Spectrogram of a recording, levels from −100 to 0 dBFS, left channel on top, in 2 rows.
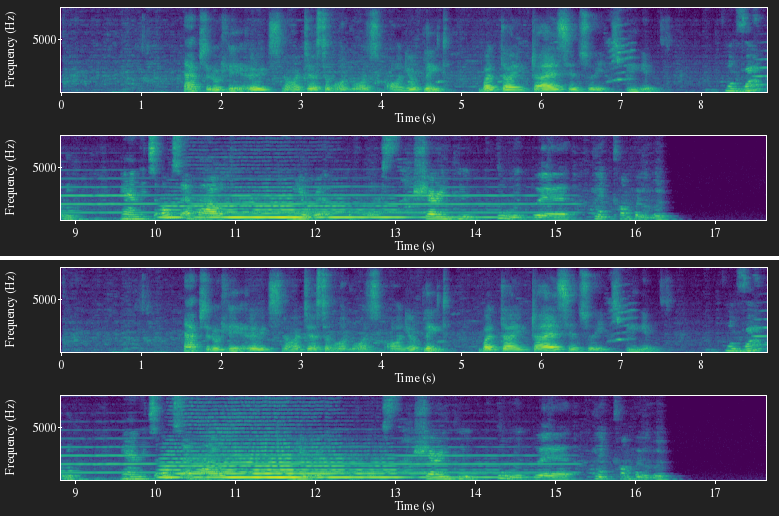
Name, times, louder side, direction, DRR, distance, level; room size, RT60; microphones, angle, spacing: voice 1, 1.5-4.7 5.2-7.4, left 1 dB, ahead, -3 dB, 0.7 m, -24 dB
voice 2, 3.6-4.0 4.3-4.4 6.8-7.1 8.3-9.1 9.6-10.9 11.6-12.2 12.6-12.8 13.1-14.0 14.3-15.2 15.4-16.3, left 1 dB, 85° left, -5 dB, 0.7 m, -26 dB
Trumpet, 8.6-15.3, left 1 dB, 85° right, 1.6 m, -37 dB
sound 1, 10.0-14.3, right 2 dB, 60° right, 0.3 m, -17 dB
3.8 x 2.5 x 2.2 m, 0.30 s
head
